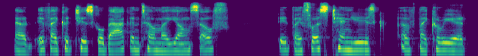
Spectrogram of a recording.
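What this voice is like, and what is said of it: Non-native English accent. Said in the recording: “my accent and my English ... don't worry about your accent. Don't worry about your English”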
